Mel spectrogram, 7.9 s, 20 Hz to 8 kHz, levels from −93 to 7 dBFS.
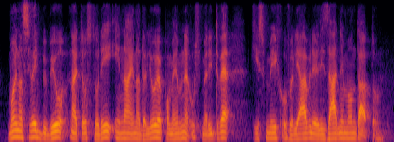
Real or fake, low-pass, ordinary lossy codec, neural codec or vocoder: fake; 7.2 kHz; Opus, 24 kbps; codec, 16 kHz, 0.5 kbps, X-Codec, WavLM features, trained on Multilingual LibriSpeech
